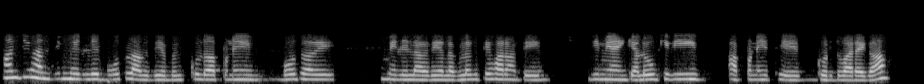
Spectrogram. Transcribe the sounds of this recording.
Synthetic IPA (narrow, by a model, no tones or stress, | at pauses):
ɦãːɲd͡ʒiːɦãːɲd͡ʒiːmeːleːbɔːt̪ləɡd̪eːaːbɪlkʊlaːpɳeːbɔːt̪zaːd̪eː | meːleːləɡd̪eːaːləɡələɡt̪ɪɦaːɾãːt̪eː | d͡ʒɪmẽːaːĩːkɛːloːkɪʋiː | aːpɳeːɪt̪ʰːeːɡʊɾd̪ʋaːɾɛːɡaː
